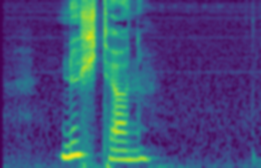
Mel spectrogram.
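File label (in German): "nüchtern", German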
